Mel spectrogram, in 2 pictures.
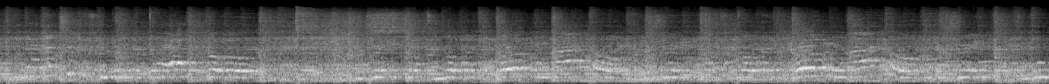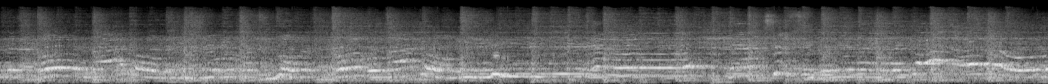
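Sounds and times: woman singing: 0:00.0 - 0:02.8, 0:03.5 - 0:20.9
drums: 0:00.0 - 0:20.9
electric guitar: 0:00.0 - 0:20.9
upright bass: 0:00.0 - 0:20.9.

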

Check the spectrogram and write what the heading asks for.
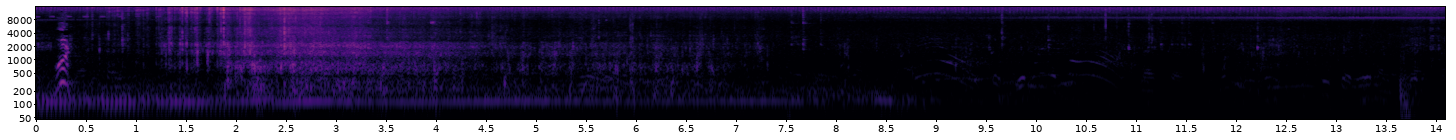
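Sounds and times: steady low hum: 0:00.0 - 0:13.9
water lapping from paddling: 0:00.4 - 0:14.0
dog splashing in water: 0:01.0 - 0:07.5.

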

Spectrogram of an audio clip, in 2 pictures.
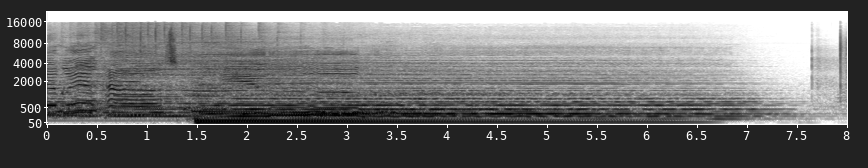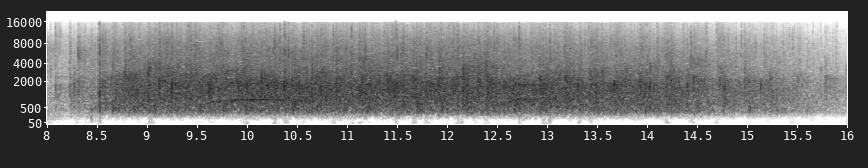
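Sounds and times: congregation applauding: 0:07.6 - 0:16.0.

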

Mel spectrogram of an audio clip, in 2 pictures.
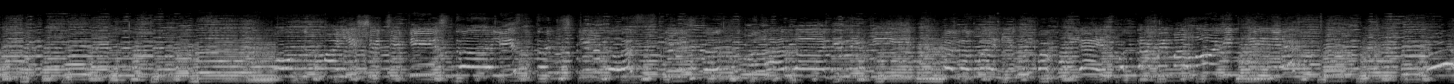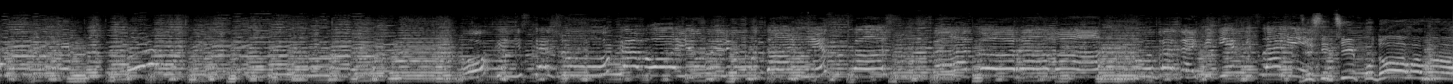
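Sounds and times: accordions playing folk dance tune: 0:00.0 - 0:29.0
woman singing: 0:02.6 - 0:13.1, 0:19.2 - 0:27.7.

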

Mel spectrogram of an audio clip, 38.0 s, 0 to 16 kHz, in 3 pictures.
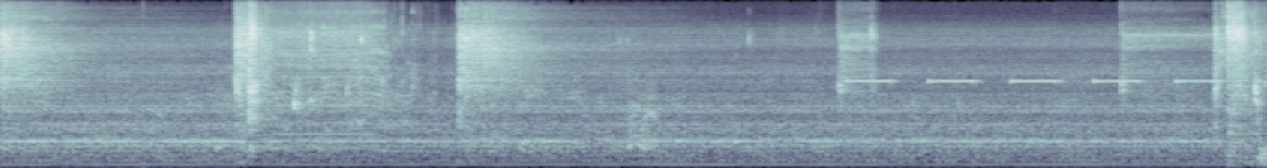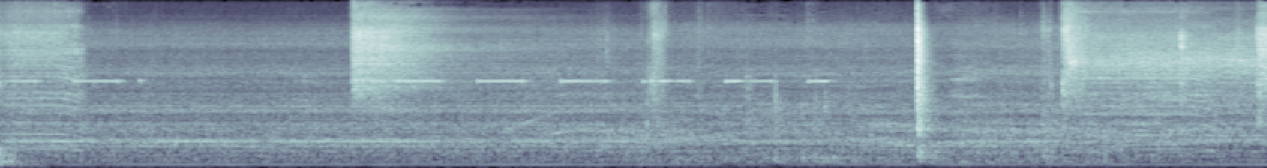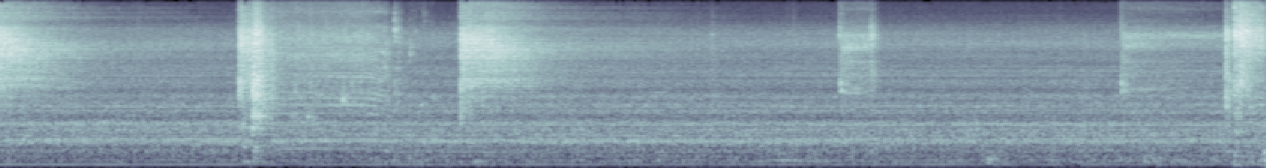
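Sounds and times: train hum: 0:00.0 - 0:08.4, 0:09.0 - 0:38.0
toilet flushing: 0:02.2 - 0:06.4, 0:27.7 - 0:31.4.

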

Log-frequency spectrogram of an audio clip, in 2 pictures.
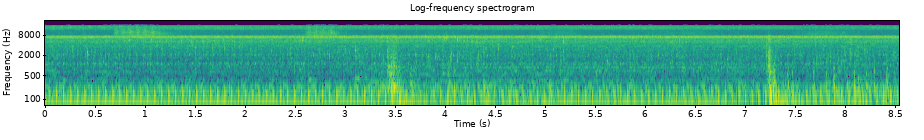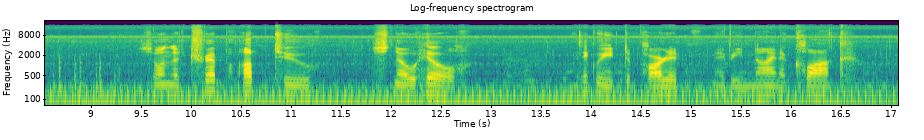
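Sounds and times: outboard motor running: 0:00.0 - 0:17.0
knocks: 0:07.1 - 0:09.5.

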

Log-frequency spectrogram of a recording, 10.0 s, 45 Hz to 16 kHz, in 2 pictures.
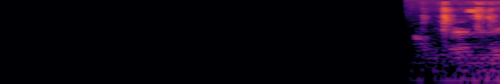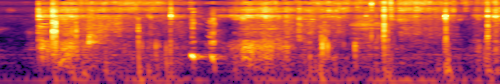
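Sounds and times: vegetables squishing in steel bowl: 0:05.4 - 0:10.0.

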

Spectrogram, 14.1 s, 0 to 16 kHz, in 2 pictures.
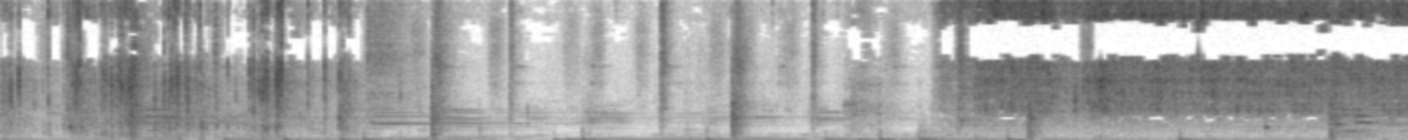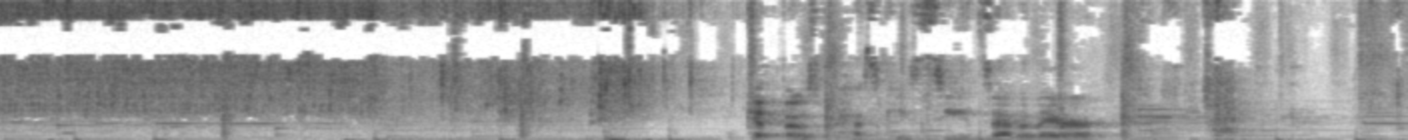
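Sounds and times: tap running into metal sink: 0:08.7 - 0:10.5.

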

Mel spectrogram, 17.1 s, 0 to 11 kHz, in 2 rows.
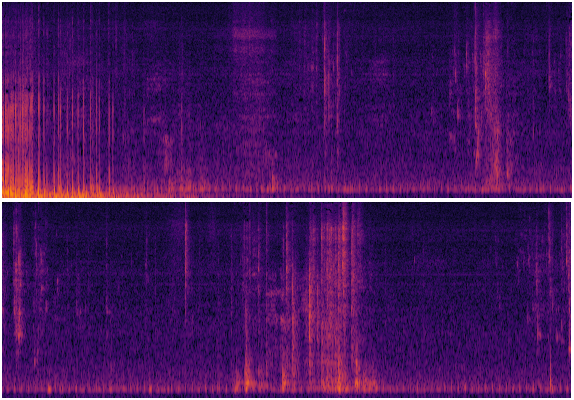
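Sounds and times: water sloshing and dripping: 0:06.4 - 0:10.8, 0:15.9 - 0:17.0
water splashes: 0:06.7 - 0:09.8.

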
